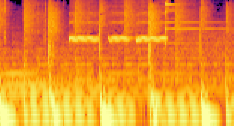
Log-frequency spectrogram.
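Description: Upbeat electronic background music with a steady kick-drum beat, with three short electronic beeps past the middle as a countdown timer runs out, then a higher ringing tone near the end that marks the answer reveal.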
